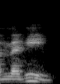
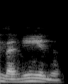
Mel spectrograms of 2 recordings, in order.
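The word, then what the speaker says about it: نہیں: Nahi. We don't say nahin. Kaha. We don't say kahan. Okay. You would have noticed that noon in the above words does not give its full sound.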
